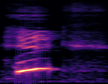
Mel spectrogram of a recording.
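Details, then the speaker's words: An adult makes a single high-pitched, crowing inspiratory sound, imitating the stridor of a child with croup: imitated stridor. "Really, if you start to hear that stridor,"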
